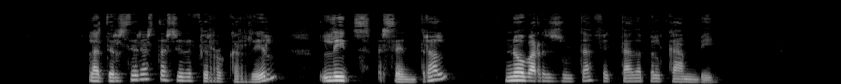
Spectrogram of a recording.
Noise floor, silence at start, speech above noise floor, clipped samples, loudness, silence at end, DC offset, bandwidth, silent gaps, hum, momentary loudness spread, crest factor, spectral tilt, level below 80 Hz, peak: -76 dBFS; 0.9 s; 51 dB; under 0.1%; -26 LUFS; 1.3 s; under 0.1%; 11.5 kHz; none; none; 15 LU; 22 dB; -5.5 dB/octave; -74 dBFS; -4 dBFS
